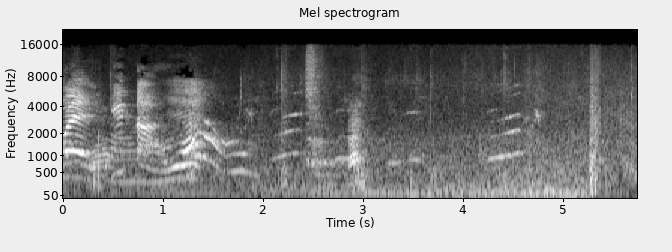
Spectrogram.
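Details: Lar gibbons, an 11-year-old male and a 6-year-old female at Maruyama Zoo, Hokkaido, Japan, recorded April 8, 2016, give wavering, tonal hoots that swoop up and down, then sharp rising whoops; the male chases her while calling.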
